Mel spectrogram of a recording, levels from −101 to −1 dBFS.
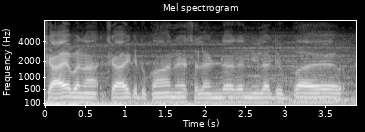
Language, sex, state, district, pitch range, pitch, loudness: Hindi, male, Uttar Pradesh, Lucknow, 120-125 Hz, 125 Hz, -16 LUFS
